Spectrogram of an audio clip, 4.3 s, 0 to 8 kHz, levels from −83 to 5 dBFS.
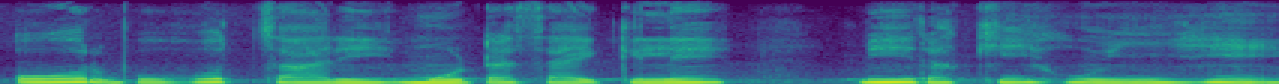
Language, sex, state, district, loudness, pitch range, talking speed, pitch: Hindi, female, Madhya Pradesh, Bhopal, -13 LUFS, 230-260 Hz, 110 wpm, 235 Hz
